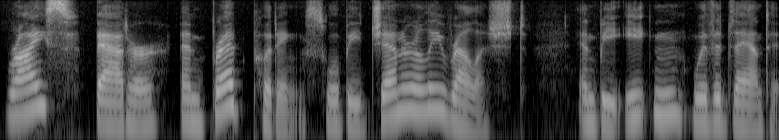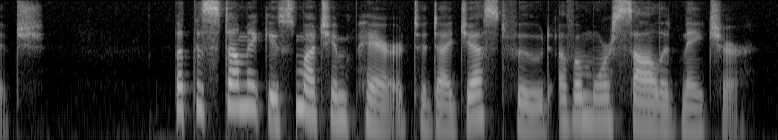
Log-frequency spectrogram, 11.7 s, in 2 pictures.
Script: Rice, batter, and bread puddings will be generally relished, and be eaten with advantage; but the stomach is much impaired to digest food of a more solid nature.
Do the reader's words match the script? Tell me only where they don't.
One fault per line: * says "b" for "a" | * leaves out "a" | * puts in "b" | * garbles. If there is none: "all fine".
all fine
